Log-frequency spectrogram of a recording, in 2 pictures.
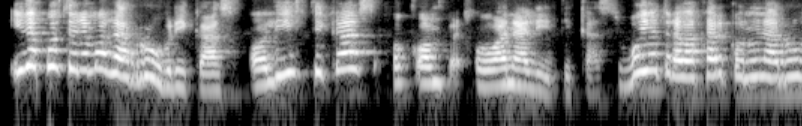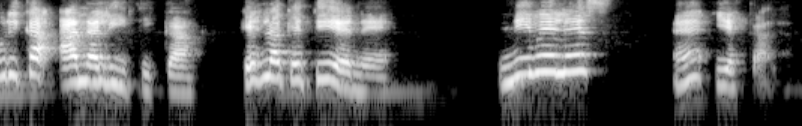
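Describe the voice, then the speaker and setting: A woman with an Argentine Spanish accent teaches an online class in an explanatory way. Her voice sits high and moves animatedly across a wide pitch range. She keeps checking in with her listeners through short tag questions. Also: sing-song, normal speed. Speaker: university lecturer.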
